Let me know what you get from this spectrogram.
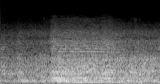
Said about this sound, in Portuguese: Os enormes pedaços de gelo continuam a despencar. A queda forma ondas. Toda a estrutura do paredão ficou comprometida.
